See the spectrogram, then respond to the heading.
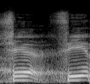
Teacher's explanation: जब जीभ को थोड़ा पीछे ले जाएंगे तालू की तरफ, जब वहां से प्रेशर लगाएंगे तब हमारा निकलता है ये श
